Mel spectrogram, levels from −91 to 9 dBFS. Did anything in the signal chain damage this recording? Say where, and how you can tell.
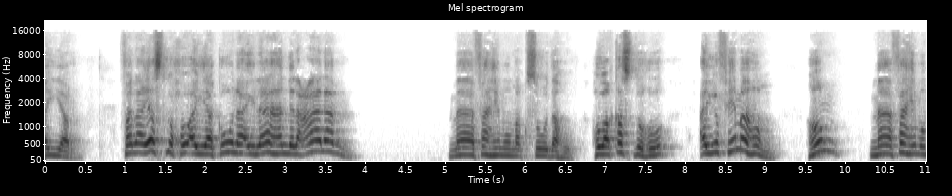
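No, nothing stood out on listening that would point to damage anywhere in the signal chain.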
